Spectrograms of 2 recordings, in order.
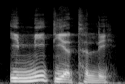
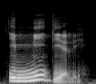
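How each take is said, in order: First: The t is fully pronounced. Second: The t is replaced by a glottal stop.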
